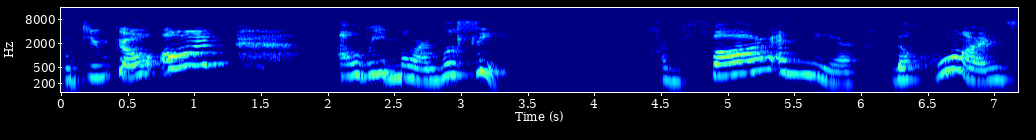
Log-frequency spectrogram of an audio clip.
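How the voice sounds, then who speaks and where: A put-on character voice drawls at a very slow pace. Long, frequent pauses break up the speech. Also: female-sounding voice, high pitch for a woman. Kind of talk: 1940s radio acting. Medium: stage play. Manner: genteel, drawling exclamations.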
